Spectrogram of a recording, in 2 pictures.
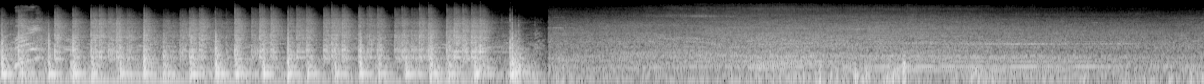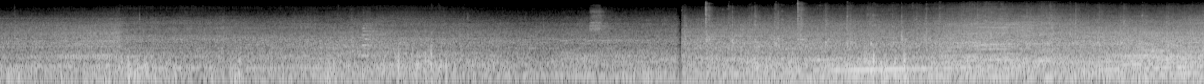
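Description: A troupe of large drums playing a fast, dense beat, which cuts off sharply about seven seconds in. Then street traffic, with vehicles passing close and a car horn tooting.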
